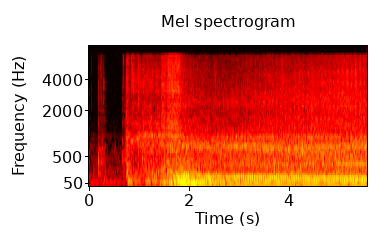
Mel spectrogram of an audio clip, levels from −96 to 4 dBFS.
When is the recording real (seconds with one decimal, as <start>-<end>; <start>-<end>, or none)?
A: 0.0-2.1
